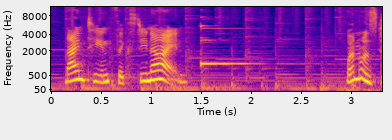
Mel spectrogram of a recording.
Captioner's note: bell rings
